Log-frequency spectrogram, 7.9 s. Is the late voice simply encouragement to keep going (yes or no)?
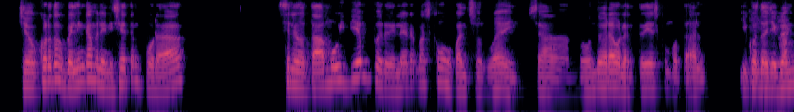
yes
